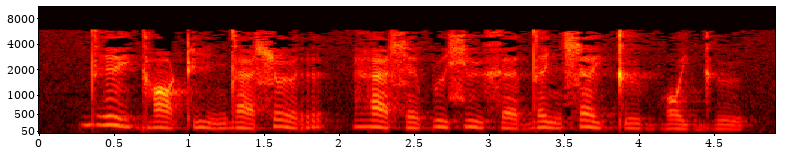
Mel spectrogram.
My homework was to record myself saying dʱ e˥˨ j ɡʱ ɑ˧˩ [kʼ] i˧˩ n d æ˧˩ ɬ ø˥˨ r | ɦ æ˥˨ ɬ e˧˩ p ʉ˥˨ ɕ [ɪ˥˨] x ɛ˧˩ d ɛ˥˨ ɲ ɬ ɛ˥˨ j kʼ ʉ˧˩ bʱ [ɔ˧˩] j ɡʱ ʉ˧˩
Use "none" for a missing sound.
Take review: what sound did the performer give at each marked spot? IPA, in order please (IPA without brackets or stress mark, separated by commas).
kʼ, y˥˨, ɔ˧˩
